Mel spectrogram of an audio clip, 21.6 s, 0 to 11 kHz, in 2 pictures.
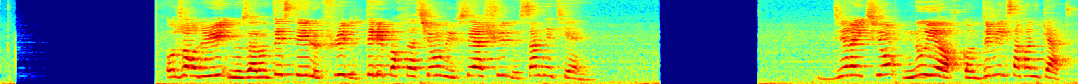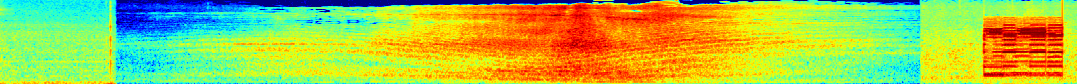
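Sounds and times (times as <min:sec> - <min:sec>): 
speech: 0:01.6 - 0:06.0, 0:08.3 - 0:10.8
futuristic flying car engine roaring past overhead: 0:11.9 - 0:21.5
car horn honking: 0:20.6 - 0:21.5.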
